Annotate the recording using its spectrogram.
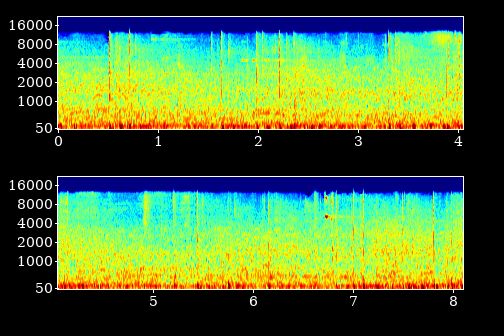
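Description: Basketballs bouncing repeatedly on a hardwood court, several at once, with indistinct voices of players in the background.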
